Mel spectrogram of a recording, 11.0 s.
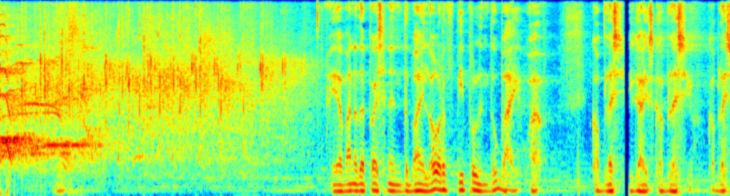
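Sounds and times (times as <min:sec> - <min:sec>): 
excited shouts and whoops: 0:00.0 - 0:02.4
audience applauding: 0:00.0 - 0:04.9
speech: 0:05.0 - 0:08.2, 0:09.0 - 0:10.9.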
